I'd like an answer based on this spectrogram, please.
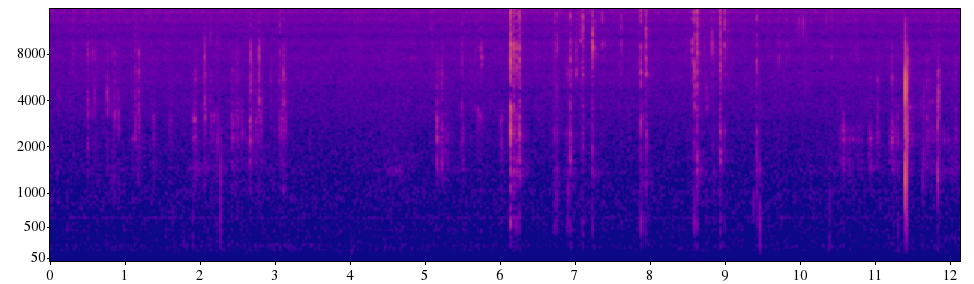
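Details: Pet ferret Izzy chows down on ZuPreem food, FerretVite and chicken jerky inside a small room. Scattered dry crunches arrive in uneven bursts, with quiet gaps and a few sharper cracks toward the end.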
